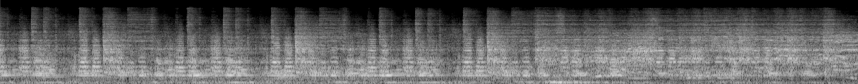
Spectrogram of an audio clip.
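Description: Electronic dance music with a steady beat.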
